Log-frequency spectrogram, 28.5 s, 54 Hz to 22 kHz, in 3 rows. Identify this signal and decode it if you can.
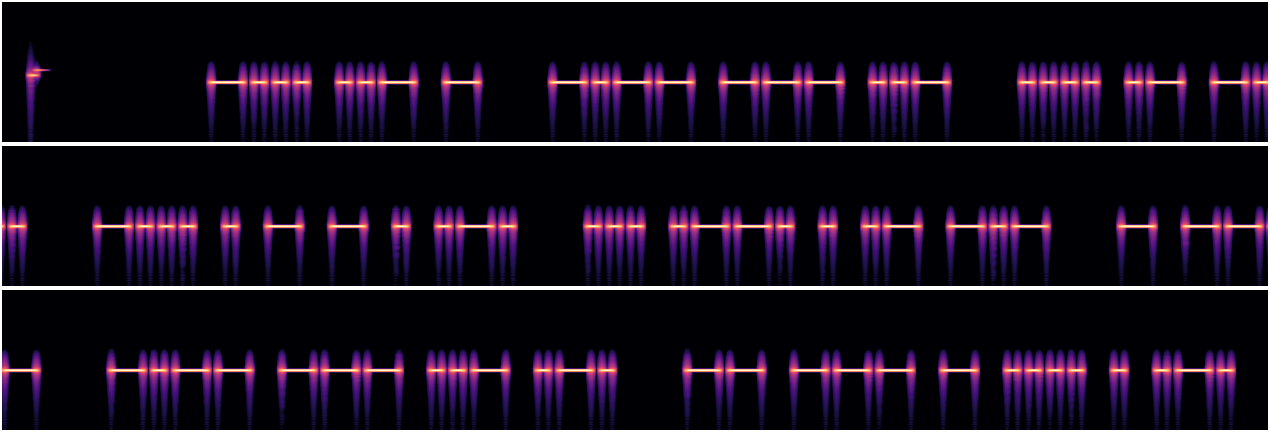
Morse code, heard as a keyed tone, about 14 wpm, 700 Hz. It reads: BUT YOU HAD BETTER SPEAK TO YOUR MOTHER
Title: Sentences from Top 1100 Words 15wpm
